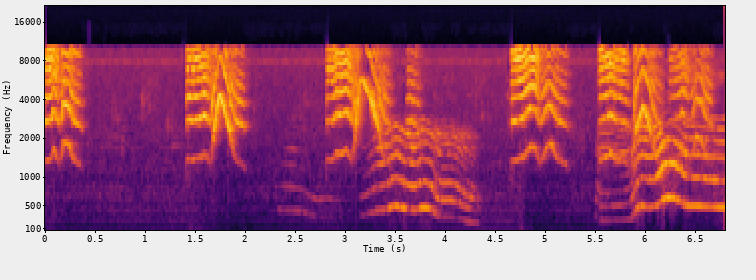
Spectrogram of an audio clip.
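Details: Weimaraner talking to his toy indoors: a run of high, squeaky, wavering yelps and whines, sliding up and down in pitch, in short bursts with brief gaps between them.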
